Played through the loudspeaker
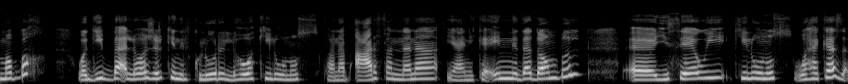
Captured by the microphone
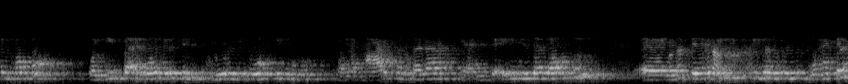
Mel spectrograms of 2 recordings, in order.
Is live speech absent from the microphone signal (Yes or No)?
No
